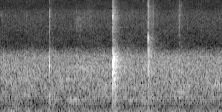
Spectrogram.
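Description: A few short, faint clicks, four in all, the second, a little after a second in, the loudest, over a quiet room.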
